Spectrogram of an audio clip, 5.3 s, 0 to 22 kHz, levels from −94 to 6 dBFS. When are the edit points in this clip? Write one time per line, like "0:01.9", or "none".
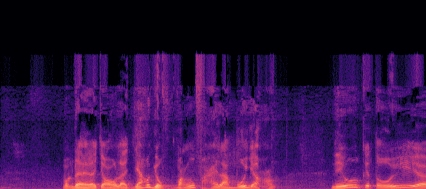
none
